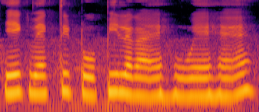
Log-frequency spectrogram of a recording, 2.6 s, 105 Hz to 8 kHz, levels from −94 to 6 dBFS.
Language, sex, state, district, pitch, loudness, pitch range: Hindi, female, Uttar Pradesh, Lucknow, 215 Hz, -15 LUFS, 200-230 Hz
